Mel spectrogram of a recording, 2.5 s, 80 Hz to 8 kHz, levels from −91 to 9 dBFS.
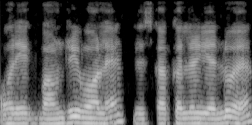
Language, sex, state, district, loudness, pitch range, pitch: Hindi, male, Bihar, Darbhanga, -15 LUFS, 120-130 Hz, 120 Hz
